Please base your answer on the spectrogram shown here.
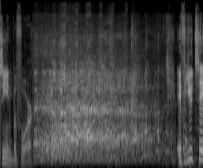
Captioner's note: audience laughs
